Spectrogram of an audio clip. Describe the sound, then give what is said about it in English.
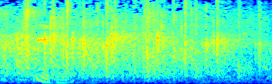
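Applause from a church audience: a steady, dense patter of many hands clapping for about two seconds, fairly soft, with a voice briefly heard over it. “I'll take applause for that.”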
